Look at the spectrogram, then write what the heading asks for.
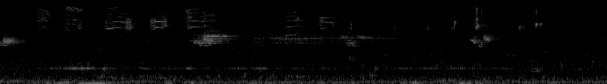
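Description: Small birds chirping: many short, high chirps come in quick groups, with a few lower calls mixed in.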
